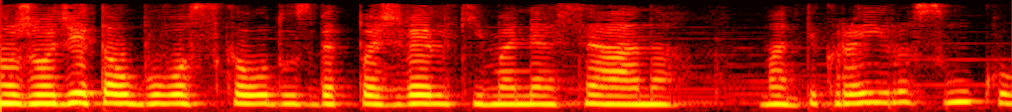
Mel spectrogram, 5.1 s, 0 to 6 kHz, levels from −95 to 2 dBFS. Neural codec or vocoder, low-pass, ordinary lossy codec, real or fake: none; 5.4 kHz; MP3, 32 kbps; real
